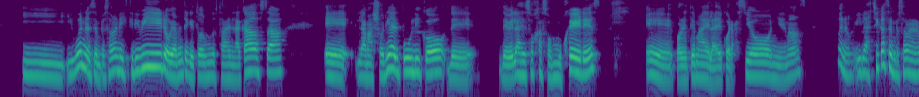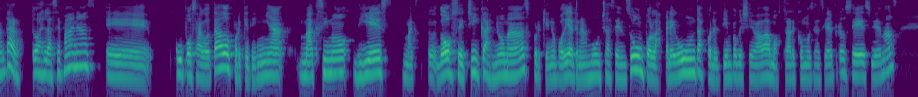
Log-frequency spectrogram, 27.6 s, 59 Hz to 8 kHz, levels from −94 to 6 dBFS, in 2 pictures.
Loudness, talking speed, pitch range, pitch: -35 LUFS, 180 wpm, 160-210 Hz, 175 Hz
